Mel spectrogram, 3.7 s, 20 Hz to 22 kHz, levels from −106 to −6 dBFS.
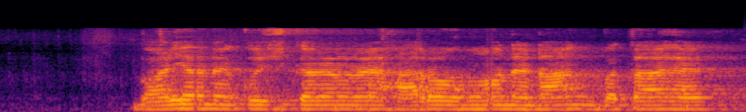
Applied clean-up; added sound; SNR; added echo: neural separator model SepFormer DNS4.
